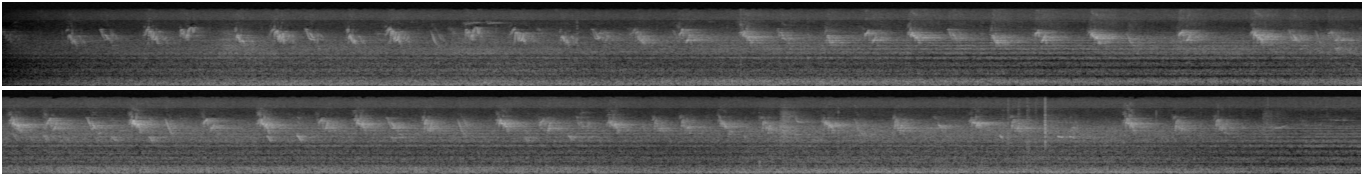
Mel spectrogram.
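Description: Small birds chirping over a steady low background rumble: many short, sharp chirps, several a second. The sound fades in over the first couple of seconds.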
